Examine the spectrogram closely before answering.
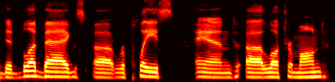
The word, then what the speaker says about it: L'Autre Monde: Blood Bags, Replace, and L'Autre Monde, which I now think I pronounced three different ways all three times. It is L'Autre Monde.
